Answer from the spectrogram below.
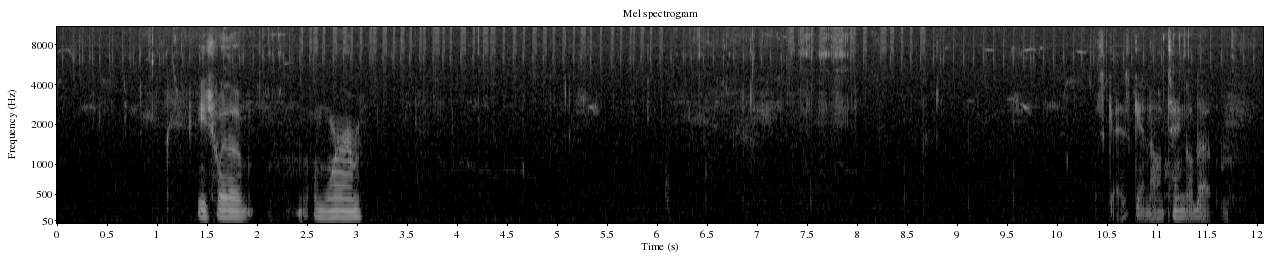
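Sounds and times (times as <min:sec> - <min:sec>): faint high chirps: 0:03.4 - 0:08.0, 0:08.7 - 0:12.0.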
